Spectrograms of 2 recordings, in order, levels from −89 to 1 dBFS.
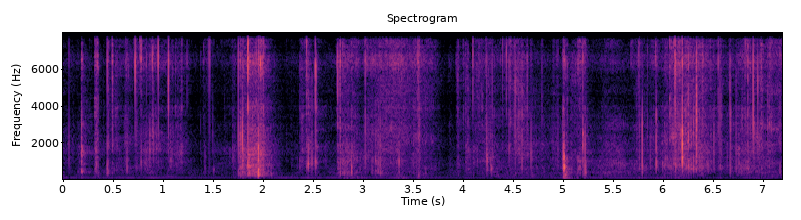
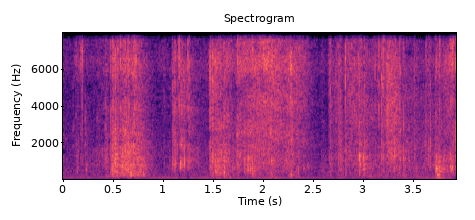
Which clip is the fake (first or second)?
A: first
